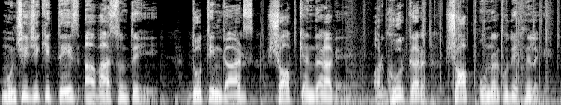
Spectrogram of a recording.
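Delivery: ordinary delivery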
